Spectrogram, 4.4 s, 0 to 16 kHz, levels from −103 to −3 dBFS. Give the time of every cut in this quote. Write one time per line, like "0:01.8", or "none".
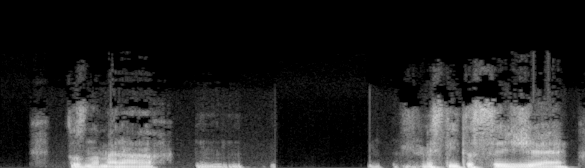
none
